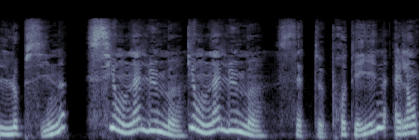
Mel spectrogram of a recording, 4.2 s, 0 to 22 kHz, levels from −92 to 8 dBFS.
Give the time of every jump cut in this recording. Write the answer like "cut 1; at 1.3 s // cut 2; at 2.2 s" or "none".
cut 1; at 1.9 s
